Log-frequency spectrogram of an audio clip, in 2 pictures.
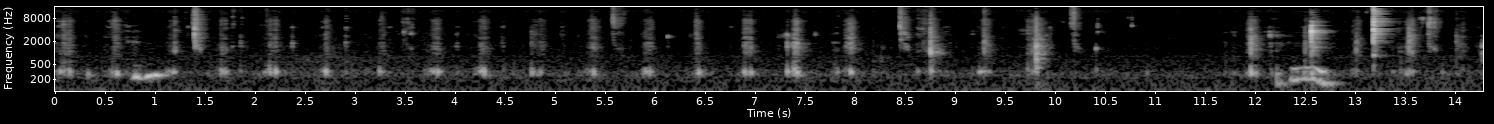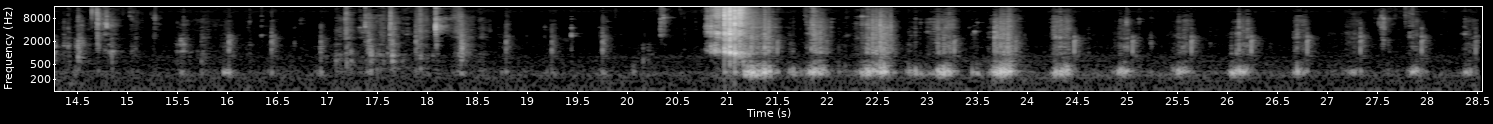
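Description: A person chewing a mouthful of food at about two chews a second, with crisp crunching. A louder crunch comes about two-thirds of the way through.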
